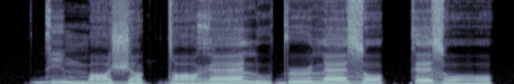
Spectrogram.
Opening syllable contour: high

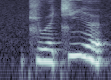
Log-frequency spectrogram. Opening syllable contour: low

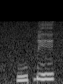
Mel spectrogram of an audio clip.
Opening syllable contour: rising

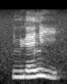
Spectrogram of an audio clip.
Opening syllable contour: rising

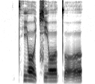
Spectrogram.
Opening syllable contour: falling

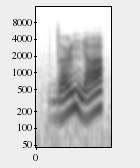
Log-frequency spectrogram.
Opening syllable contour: rising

